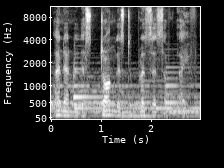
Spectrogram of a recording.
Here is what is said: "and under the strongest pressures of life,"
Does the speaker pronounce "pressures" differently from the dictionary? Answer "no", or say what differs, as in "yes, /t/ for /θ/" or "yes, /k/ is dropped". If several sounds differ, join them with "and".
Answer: yes, /s/ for /ʃ/ and /s/ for /z/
